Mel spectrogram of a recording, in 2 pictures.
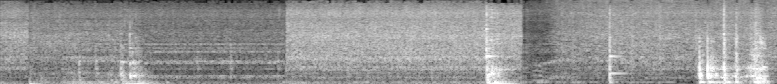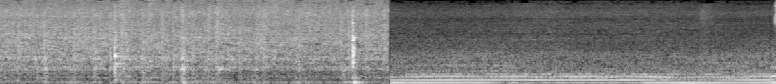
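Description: Vegetables for noodles fry in a pan with loud sizzling, broken by clattering stirs and utensil knocks; near the end the sizzle drops away and a steady low hum continues alone.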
